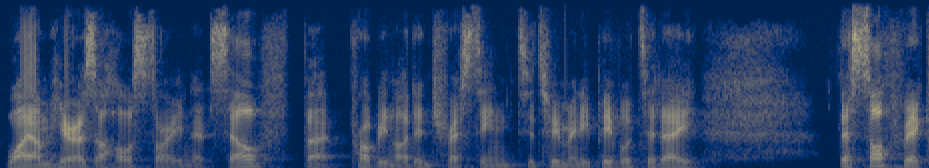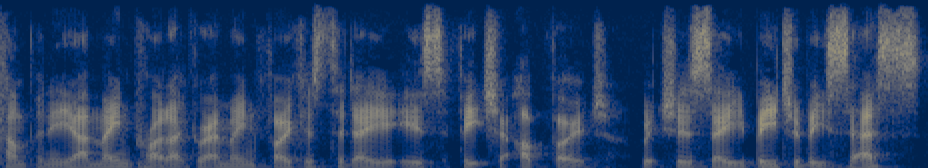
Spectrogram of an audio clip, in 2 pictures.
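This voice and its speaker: A New Zealand man in his fifties, a software founder, calmly talks through his business in a casual interview. His medium-pitched voice is measured and friendly, explaining things plainly. He's in a home office using a boom-arm studio mic and headphones, and the audio sounds slightly dull and lo-fi.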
